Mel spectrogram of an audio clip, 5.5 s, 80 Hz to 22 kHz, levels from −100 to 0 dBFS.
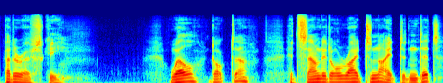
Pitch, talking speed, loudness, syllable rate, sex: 110 Hz, 120 wpm, -17 LUFS, 4.5 syllables/s, male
